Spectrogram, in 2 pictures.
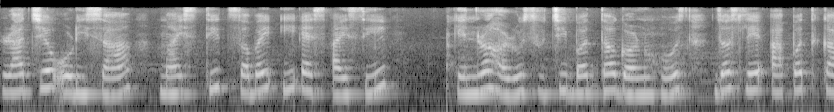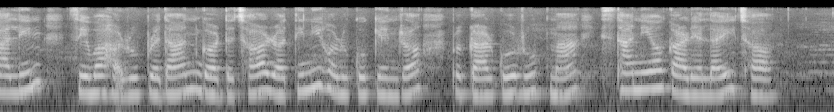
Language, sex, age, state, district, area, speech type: Nepali, female, 18-30, West Bengal, Darjeeling, rural, read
